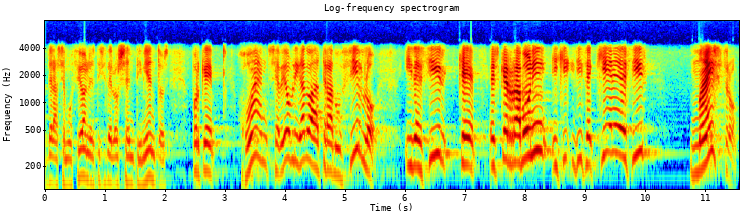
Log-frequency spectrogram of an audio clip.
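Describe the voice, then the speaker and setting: Male preacher, accent from Spain, high lively voice, tinny sound with long hall echo. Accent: Spain Spanish. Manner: expressive, swings between loud emphasis and hushed tones. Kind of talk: sermon.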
